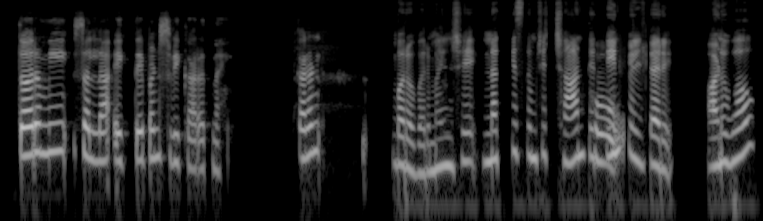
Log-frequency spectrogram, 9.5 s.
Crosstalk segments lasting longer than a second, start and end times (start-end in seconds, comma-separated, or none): none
